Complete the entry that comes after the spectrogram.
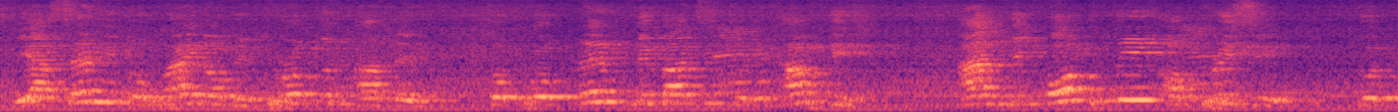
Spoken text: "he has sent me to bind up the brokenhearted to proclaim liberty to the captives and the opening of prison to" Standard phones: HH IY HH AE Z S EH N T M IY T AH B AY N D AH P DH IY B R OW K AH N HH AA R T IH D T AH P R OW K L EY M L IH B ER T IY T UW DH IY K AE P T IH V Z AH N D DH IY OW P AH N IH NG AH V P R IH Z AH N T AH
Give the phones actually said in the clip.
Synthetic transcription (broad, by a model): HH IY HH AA S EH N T M IY T AH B AY D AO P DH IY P R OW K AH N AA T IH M T AH P R OW K L EY M L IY B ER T IY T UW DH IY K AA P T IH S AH N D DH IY OW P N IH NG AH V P R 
